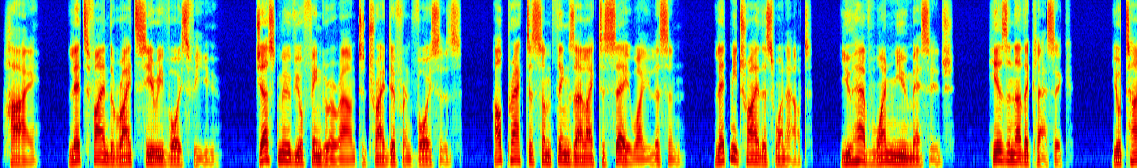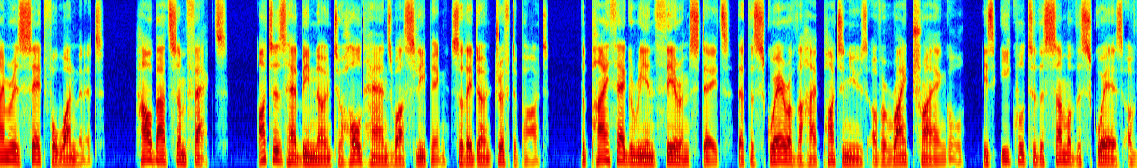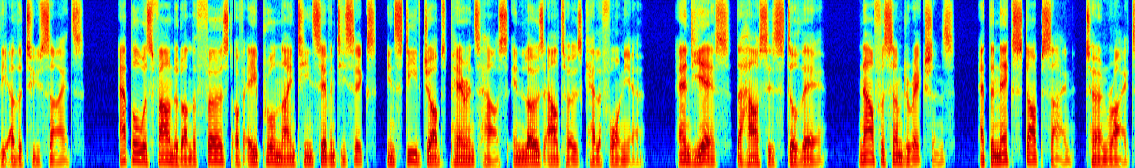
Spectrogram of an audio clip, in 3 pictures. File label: en-ZA; iOS 26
